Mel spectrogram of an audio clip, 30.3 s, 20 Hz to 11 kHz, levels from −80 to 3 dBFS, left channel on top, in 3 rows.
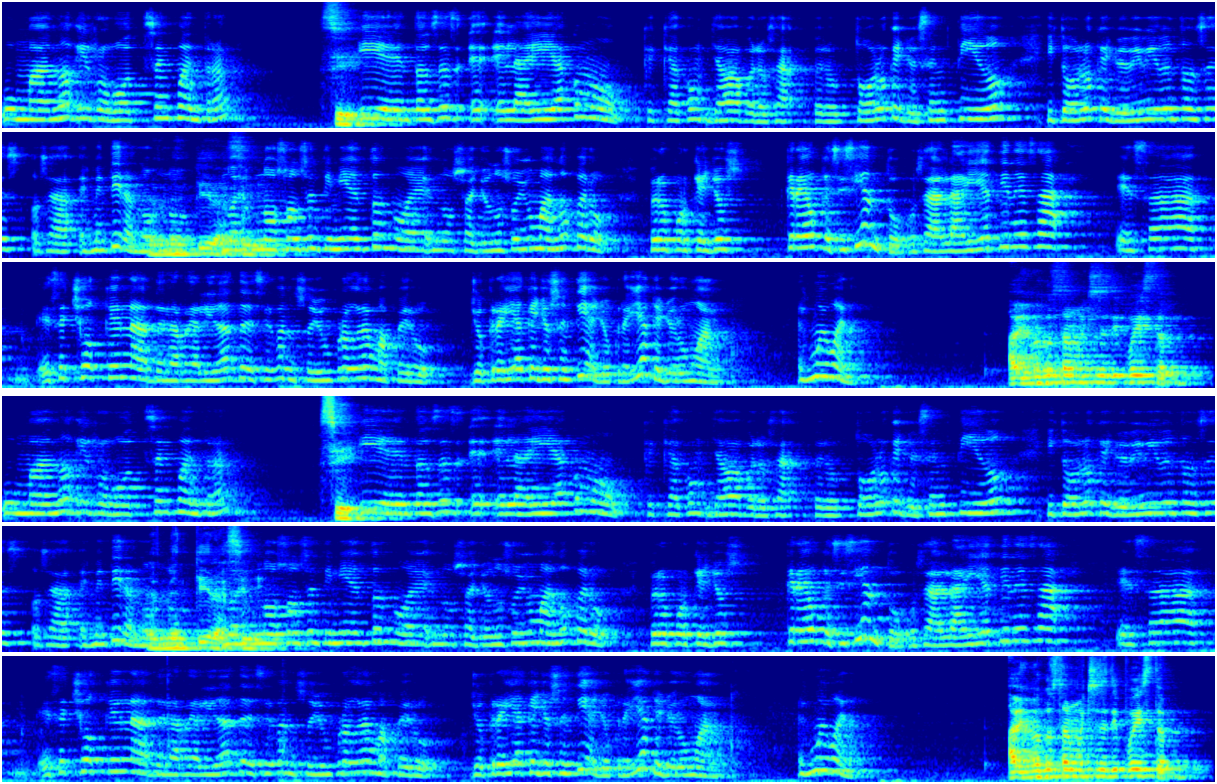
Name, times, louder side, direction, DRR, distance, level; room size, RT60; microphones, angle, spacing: voice 1, 0.0-1.9 3.0-11.7 11.9-15.2 15.5-16.3 16.7-19.1 19.4-23.8 24.1-26.2 26.9-27.4, left 1 dB, 25° left, 6 dB, 0.6 m, -34 dB
voice 2, 2.7-3.0 11.3-12.3 28.6-29.9, right 2 dB, 70° right, 6 dB, 0.8 m, -25 dB
9.4 x 4.1 x 4.3 m, 1.0 s
head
